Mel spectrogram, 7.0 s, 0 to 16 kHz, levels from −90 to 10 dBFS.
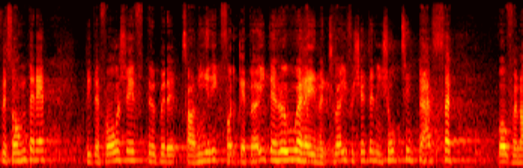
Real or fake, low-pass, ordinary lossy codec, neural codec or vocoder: fake; 14.4 kHz; none; codec, 44.1 kHz, 3.4 kbps, Pupu-Codec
